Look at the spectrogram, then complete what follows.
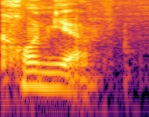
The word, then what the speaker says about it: Konya: Konya with a qaf sound. It is in modern-day Turkey or Turkey. However, in modern Turkey, it's spelled with a K in their modern orthography, and it's pronounced as a soft. They usually don't pronounce the qaf, and they just say Konya.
